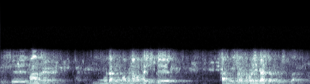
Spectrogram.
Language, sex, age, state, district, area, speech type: Bodo, male, 18-30, Assam, Udalguri, rural, conversation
